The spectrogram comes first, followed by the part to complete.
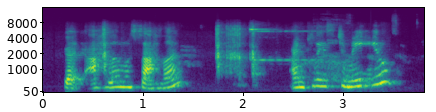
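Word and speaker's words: أهلا وسهلا: Ahlan wa salam. Good. Ahlan wa sahlan.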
